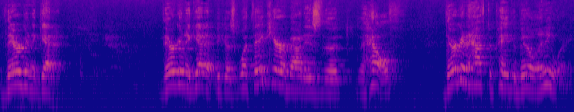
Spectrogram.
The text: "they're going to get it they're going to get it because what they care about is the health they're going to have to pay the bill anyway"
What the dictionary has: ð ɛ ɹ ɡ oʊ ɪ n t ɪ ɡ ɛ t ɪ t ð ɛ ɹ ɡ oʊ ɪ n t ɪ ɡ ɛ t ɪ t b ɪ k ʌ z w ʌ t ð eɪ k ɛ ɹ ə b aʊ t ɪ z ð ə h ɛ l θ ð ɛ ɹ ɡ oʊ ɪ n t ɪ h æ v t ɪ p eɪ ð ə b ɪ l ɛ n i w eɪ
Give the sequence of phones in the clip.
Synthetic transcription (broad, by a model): ð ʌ ɹ ɡ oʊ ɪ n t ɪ ɡ ɛ t ɪ t ð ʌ ɹ ɡ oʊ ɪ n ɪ ɡ ɛ t ɪ t b ɪ k ʌ z w ʌ t ð eɪ k ɛ ɹ ə b aʊ t ɪ z ð ə h ɛ l θ ð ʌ ɹ ɡ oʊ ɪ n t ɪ h æ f t ɪ p eɪ ð ə b ɪ l ɛ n i w eɪ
